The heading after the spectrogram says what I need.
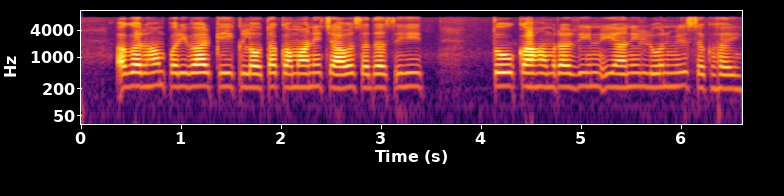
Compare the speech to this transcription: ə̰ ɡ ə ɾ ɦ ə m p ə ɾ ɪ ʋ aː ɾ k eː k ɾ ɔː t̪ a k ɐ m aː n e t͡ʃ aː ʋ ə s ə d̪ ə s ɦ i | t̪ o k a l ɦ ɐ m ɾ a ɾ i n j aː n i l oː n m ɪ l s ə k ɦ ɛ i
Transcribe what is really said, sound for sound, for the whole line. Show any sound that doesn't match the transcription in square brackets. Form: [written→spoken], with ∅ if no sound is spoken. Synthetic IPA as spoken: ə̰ ɡ ə ɾ ɦ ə m p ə ɾ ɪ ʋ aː ɾ k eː k [ɾ→l] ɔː t̪ a k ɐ m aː n e t͡ʃ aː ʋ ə s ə d̪ ə s ɦ i | t̪ o k a [l→∅] ɦ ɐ m ɾ a ɾ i n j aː n i l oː n m ɪ l s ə k ɦ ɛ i

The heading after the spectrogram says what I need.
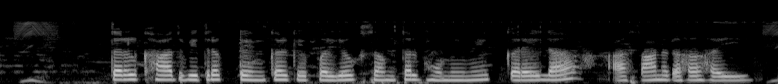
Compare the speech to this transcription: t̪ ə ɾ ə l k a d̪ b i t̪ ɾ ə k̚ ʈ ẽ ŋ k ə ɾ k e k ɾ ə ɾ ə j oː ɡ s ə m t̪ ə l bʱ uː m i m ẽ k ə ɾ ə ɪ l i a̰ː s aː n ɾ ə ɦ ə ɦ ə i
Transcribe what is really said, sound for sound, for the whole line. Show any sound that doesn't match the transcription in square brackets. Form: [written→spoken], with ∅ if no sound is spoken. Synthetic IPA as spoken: t̪ ə ɾ ə l [k→kʰ] a d̪ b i t̪ ɾ ə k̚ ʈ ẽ ŋ k ə ɾ k e [k→p] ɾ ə ɾ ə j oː ɡ s ə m t̪ ə l bʱ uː m i m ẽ k ə ɾ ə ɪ l [i→a] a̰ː s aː n ɾ ə ɦ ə ɦ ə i

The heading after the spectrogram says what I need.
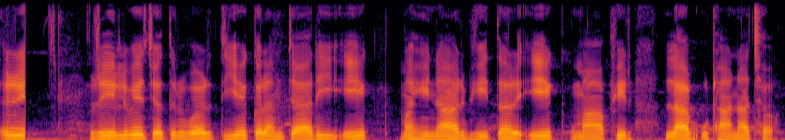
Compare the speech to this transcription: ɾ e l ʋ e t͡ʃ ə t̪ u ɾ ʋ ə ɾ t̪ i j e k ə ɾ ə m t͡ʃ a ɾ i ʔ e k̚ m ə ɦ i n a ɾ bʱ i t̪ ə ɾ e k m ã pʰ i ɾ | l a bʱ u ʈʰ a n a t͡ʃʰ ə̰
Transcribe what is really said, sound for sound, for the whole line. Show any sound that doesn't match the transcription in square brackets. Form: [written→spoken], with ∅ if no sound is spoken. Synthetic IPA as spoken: ɾ e l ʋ e t͡ʃ ə t̪ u ɾ ʋ ə ɾ t̪ i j e k ə ɾ ə m t͡ʃ a ɾ i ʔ e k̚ m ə ɦ i n a ɾ bʱ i t̪ ə ɾ e k m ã pʰ i ɾ | l a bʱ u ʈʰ a n a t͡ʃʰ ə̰

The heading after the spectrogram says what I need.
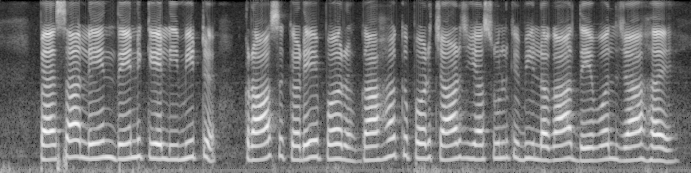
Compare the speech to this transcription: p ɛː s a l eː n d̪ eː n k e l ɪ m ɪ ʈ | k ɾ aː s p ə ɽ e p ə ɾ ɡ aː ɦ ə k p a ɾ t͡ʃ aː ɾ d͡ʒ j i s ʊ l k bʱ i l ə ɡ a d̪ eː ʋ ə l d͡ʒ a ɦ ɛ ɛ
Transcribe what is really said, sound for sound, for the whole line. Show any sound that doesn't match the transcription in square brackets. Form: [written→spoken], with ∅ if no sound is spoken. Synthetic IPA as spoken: p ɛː s a l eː n d̪ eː n k e l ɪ m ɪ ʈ | k ɾ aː s [p→k] ə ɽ e p ə ɾ ɡ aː ɦ ə k p [a→ə] ɾ t͡ʃ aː ɾ d͡ʒ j [i→a] s ʊ l k bʱ i l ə ɡ a d̪ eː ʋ ə l d͡ʒ a ɦ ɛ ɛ

